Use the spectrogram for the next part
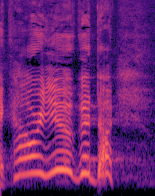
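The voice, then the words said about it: Really high-pitched voice. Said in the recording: “all of a sudden I have this really high voice”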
